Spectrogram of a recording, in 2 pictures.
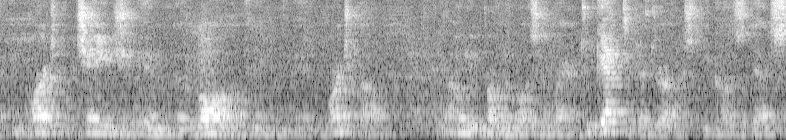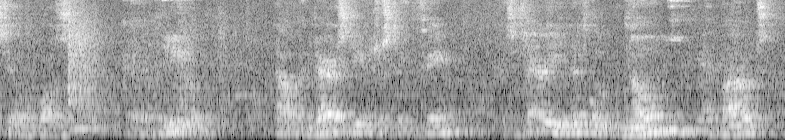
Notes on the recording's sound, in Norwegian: Dette opptaket ble gjort under Cannabis Sessions at Nordic Reform Conference 2017.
